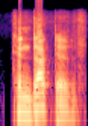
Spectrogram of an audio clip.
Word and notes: conductive: American English

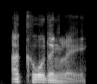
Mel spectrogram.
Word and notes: Accordingly: British English

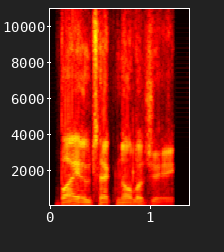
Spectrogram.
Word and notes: biotechnology: British English

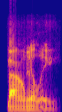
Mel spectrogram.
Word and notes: bouilli: American English

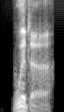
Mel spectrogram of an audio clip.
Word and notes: whidah: British English

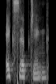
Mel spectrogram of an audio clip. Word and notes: excepting: Indian

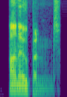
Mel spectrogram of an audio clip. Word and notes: unopened: British English

